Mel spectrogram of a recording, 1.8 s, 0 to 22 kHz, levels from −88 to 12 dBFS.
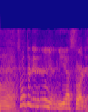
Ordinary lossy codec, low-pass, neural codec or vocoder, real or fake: none; none; codec, 16 kHz, 1.1 kbps, Voila-Tokenizer; fake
